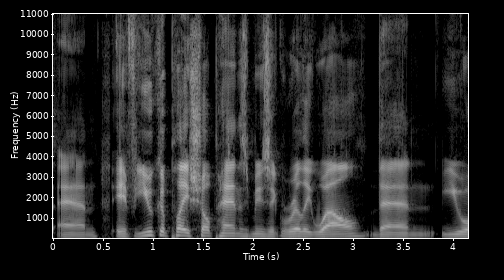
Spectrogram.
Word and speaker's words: Chopin: Not Chopin, you know, a lot of people would pronounce his name, so Frédéric Chopin. A little bit about Chopin.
